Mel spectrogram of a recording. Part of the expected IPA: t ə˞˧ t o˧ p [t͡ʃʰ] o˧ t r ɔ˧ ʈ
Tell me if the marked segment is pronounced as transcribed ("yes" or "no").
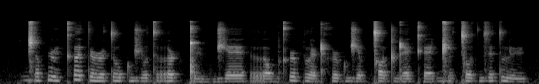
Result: no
